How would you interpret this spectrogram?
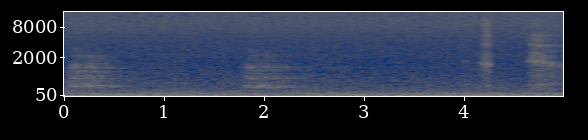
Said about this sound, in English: Oh, jeez. Dogs.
